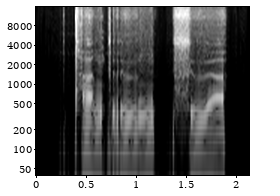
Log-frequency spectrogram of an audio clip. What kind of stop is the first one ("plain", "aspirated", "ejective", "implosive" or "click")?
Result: aspirated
